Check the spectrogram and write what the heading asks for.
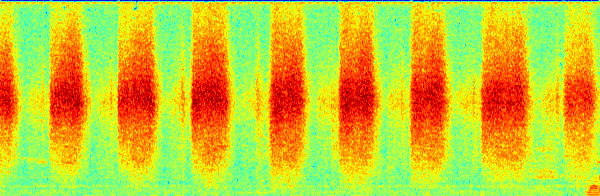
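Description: Rag wiping wood stain onto a mahogany desktop in back-and-forth strokes along the grain, making a steady rhythm of soft swishes, a little under two a second.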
